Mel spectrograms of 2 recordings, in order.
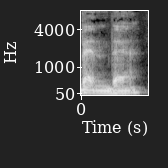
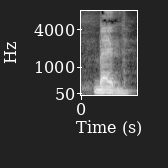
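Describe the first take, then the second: First: The final vowel is clearly voiced and audible. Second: The final vowel is devoiced and barely audible. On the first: The speaker calls it right. "e jest na końcu dźwięczne" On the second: The speaker calls it wrong. "jak będzie bezdźwięczne e"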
